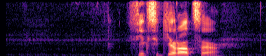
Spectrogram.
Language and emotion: Russian, neutral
